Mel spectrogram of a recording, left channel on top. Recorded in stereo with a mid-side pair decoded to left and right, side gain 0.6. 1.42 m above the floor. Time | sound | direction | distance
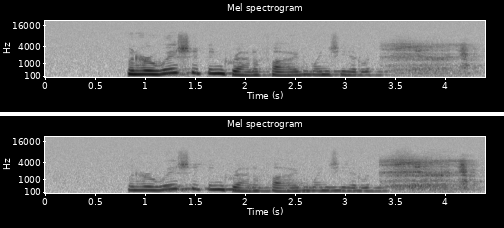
0.8 | a woman speaking | 60° left | 0.8 m
3.3 | laughter | 55° right | 5 m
